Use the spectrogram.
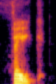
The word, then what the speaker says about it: PHEIC: don't know about you, I'll pronounce that acronym fake because I think that's probably what it is.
